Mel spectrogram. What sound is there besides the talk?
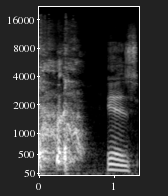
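cough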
